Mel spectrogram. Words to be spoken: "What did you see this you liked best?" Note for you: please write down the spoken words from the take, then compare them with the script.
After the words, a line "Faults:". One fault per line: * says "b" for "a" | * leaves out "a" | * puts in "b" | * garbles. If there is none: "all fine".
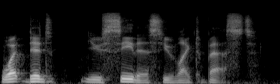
"What did you see this you liked best?"
Faults:
all fine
